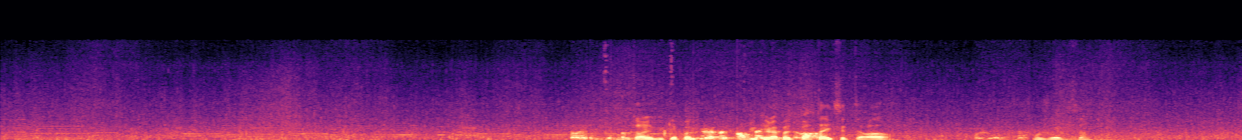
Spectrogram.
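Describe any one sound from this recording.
Waves wash and splash against a sailing ship.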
